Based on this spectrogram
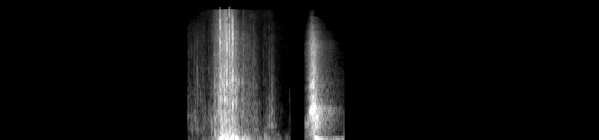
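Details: Two dull knocks or thuds about half a second apart, with silence before and after and no animal voice.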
